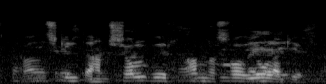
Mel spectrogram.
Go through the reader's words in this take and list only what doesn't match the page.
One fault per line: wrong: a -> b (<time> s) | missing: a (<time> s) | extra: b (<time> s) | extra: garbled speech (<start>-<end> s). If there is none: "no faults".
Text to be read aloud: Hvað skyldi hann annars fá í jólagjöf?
extra: sjálfur (1.2 s)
